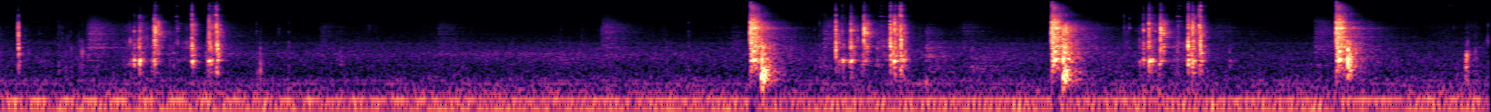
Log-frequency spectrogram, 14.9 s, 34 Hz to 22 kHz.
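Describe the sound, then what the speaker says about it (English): Interceptor toy blaster firing, with sharp snapping shots and quick mechanical clicks from priming and handling, arriving in separate bursts across the clip, close and loud against a quiet room. "We have 6 shots in the mag. We'll shoot 3 and then take it out."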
